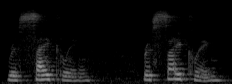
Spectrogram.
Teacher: recycling with emphasis on the second syllable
